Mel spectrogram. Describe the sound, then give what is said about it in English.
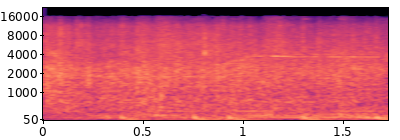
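A crowd claps steadily in a dense, continuous wash of applause for Lew Rockwell, loud, with no voices standing out above it. “So let's have a big round of applause for Mr.”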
